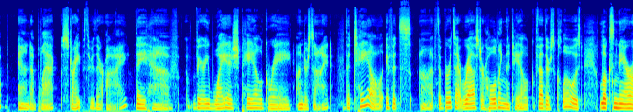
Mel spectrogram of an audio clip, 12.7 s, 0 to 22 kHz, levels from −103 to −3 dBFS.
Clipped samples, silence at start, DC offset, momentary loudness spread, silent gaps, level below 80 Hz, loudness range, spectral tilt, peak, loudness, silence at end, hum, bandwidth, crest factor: under 0.1%; 0 s; under 0.1%; 11 LU; none; -60 dBFS; 5 LU; -5.5 dB/octave; -12 dBFS; -34 LUFS; 0 s; none; 16.5 kHz; 20 dB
